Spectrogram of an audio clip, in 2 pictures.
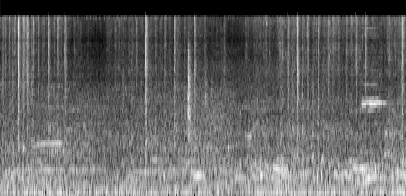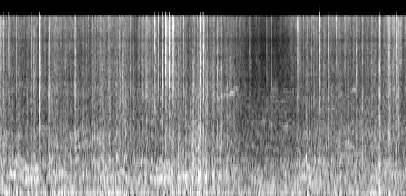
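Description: Domestic pigeons cooing, a low wavering murmur, with scattered clicks.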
